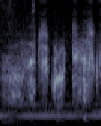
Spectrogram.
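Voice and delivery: whispered horror at the idea; hushed disgust. Acted. Scientist recoiling from the board's plan, whispered. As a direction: breathe it out, appalled.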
